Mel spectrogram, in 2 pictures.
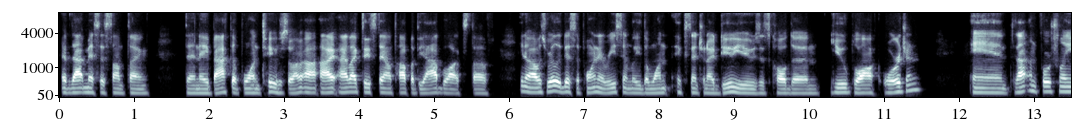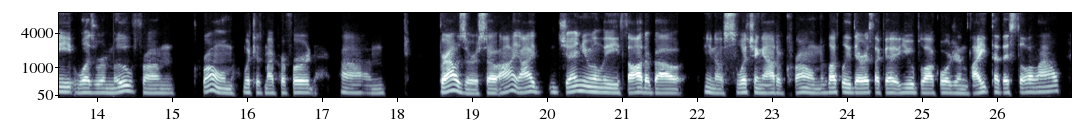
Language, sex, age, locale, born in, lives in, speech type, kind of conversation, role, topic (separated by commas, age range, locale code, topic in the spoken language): English, male, 25-29, en-US, United States, United States, conversation, unstructured, none, What underrated browser extensions do you use that save you time every day?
